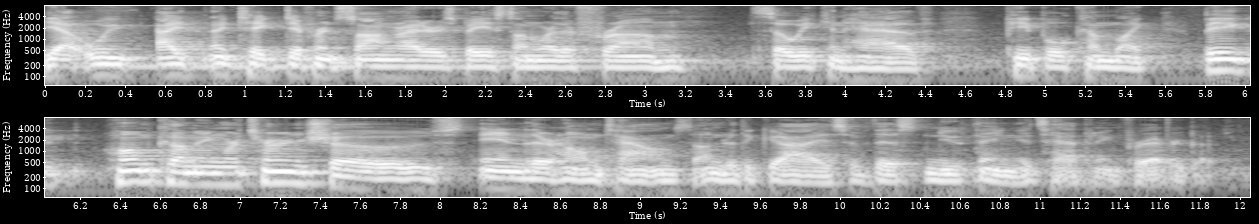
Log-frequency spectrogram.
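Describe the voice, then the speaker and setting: Room echo is audible as a man speaks at a moderate pace. His pitch is very deep and low. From Missouri (Columbia). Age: 20s. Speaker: concert promoter and musician. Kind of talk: casual interview.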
